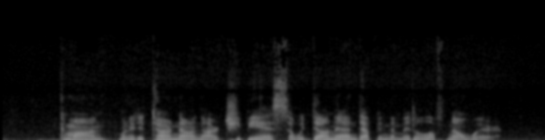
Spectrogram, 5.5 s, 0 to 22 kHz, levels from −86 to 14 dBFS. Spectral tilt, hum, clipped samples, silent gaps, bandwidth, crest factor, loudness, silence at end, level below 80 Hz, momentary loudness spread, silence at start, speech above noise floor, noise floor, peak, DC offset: -5.5 dB/octave; none; under 0.1%; none; 16.5 kHz; 18 dB; -36 LUFS; 0.45 s; -56 dBFS; 8 LU; 0.05 s; 20 dB; -55 dBFS; -18 dBFS; under 0.1%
